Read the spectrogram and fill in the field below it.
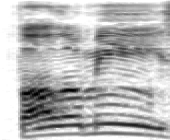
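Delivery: high, loud rallying call. A narrator's reading. Third pig leading brothers to roof, loud call.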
